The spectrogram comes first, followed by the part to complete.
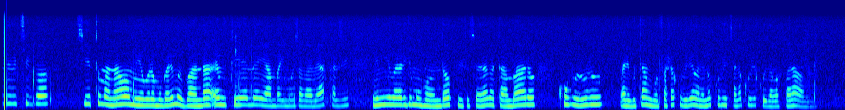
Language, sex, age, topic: Kinyarwanda, male, 18-24, finance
